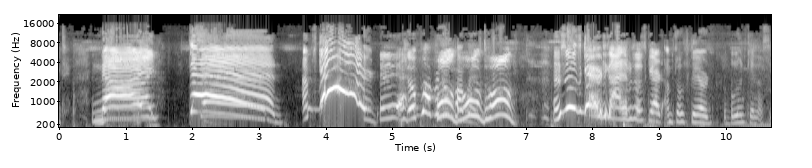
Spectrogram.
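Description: Young girls' high-pitched voices, loud and excited: a couple of long drawn-out squealing calls, one sliding down in pitch, then quicker babbling and chatter.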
